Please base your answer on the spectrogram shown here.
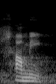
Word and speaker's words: স্বামী: ব ফলাটা কি, শব্দের শুরুতে ব ফলা থাকলে উচ্চারণ হবে না, মাঝখানে এবং শেষে থাকলে দ্বিতীয় উচ্চারণ হবে, অনেকটা ম ফলার মতো। আপনি দেখেন শুরুতে আছে, এখন ব ফলাটা শুরুতে আছে, উচ্চারণ হচ্ছে না, কিন্তু দন্তস্বটা কি হয়ে যায়, তালবশ হয়ে যায়, স্বামী।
